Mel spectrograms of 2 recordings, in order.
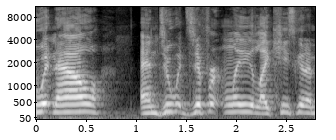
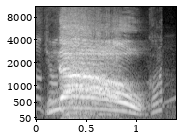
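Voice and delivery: shout; 9 semitones higher, 9 dB louder than usual. Real, not acted. Yelling at screen in horror.

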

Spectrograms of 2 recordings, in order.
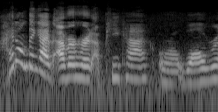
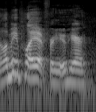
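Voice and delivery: ordinary talk

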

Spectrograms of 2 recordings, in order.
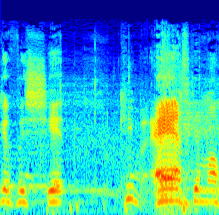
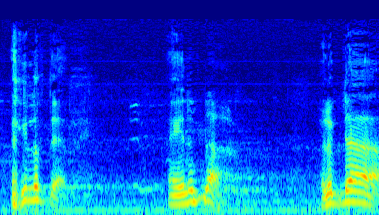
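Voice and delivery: hushed suspense; 5 semitones lower, 11 dB quieter than usual. Acted.

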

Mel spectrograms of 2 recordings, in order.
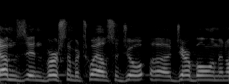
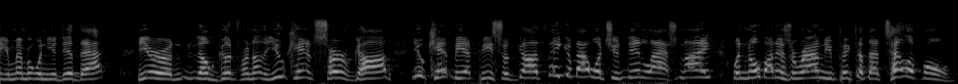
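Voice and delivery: raised-pitch, insistent nagging accusation; relentless accuser, pitched up and pressing; accusing devil; 4 semitones higher than usual. Retold or imitated. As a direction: voice the tempter heaping guilt on someone. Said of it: "The devil likes to take that guilt".

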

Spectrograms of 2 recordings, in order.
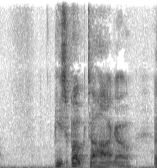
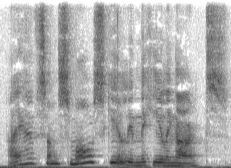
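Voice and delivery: slave woman's voice; 13 semitones higher, slower than usual. Acted. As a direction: offer help meekly. Healer woman.

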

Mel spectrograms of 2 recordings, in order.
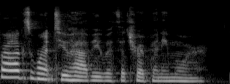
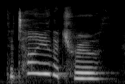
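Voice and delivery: much higher rooster voice; rooster confiding; 12 semitones higher, 4 dB louder than usual. Acted. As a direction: open up to the moon as the rooster.

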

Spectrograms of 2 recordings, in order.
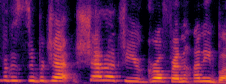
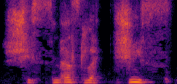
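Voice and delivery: low, soft, slow confiding; mock camel whisper; 6 semitones lower, 8 dB quieter, much slower than usual. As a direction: pretend to whisper camel gossip, dragging it out. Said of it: "The one camel whispers to the other camel".

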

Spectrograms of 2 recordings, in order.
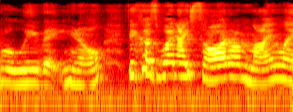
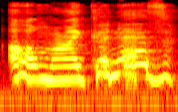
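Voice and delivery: normal talking voice

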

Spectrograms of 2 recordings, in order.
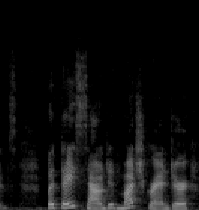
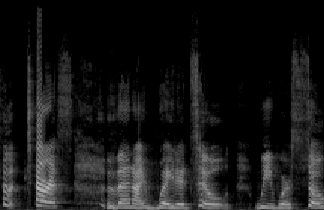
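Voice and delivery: triumphant queen; 5 semitones higher, 7 dB louder than usual. Acted. Queen to the children recalling her war, loud and grand. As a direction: relish every word of the slaughter.

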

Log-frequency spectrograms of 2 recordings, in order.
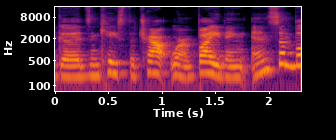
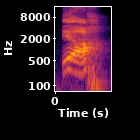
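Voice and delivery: a short, loud, raised grunt of disgust; disgusted ugh; 3 semitones higher, 5 dB louder than usual. A narrator's reading. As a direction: spit out a yuck at the taste. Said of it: "said Sister".

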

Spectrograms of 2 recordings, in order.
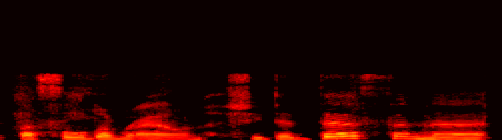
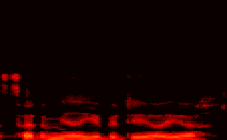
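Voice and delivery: usual speaking voice

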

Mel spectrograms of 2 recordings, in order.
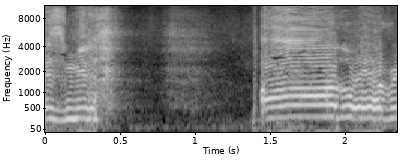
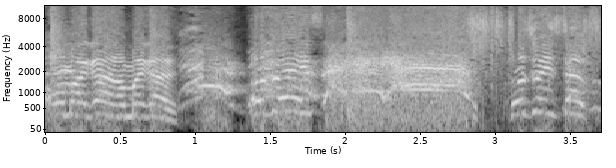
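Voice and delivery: loud high excited yelling; excited shout; 5 semitones higher, 5 dB louder, faster than usual. Real, not acted. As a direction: shout with delight as candy spills. Excited at candy bursting out.

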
